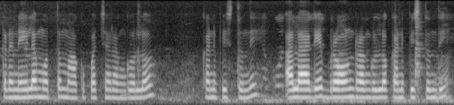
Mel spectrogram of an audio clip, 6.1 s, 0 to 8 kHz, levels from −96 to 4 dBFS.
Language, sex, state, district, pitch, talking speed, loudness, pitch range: Telugu, female, Telangana, Mahabubabad, 225 Hz, 100 wpm, -17 LUFS, 220-230 Hz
